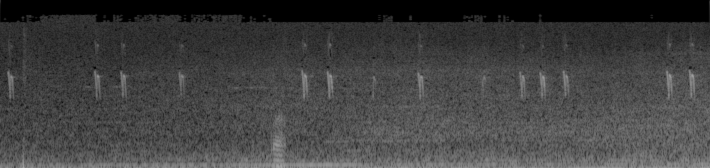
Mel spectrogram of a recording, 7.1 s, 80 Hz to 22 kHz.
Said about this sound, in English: Recording with the wild bird again at 1:09 p.m. Wild orange male. Lone bird.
